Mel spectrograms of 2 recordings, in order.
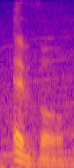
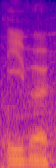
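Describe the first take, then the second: First: The word is pronounced the Italian way. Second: The word is pronounced the English way. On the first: The speaker calls it right. "apparently it's the best way to announce it as it's Italian" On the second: The speaker calls it wrong. "not Evo"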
